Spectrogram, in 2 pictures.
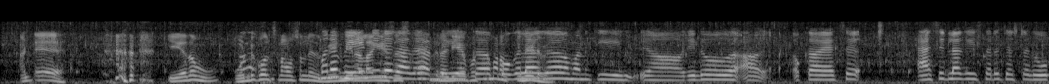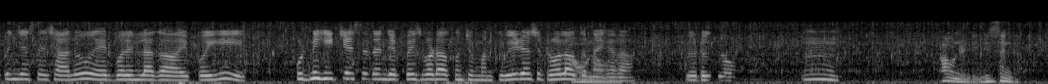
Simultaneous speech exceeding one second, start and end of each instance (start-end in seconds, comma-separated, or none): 3.2-5.5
